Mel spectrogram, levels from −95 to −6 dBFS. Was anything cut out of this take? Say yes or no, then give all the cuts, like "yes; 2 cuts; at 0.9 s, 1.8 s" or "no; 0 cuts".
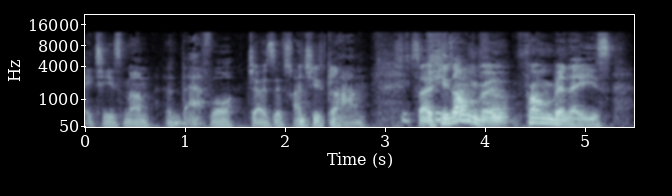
yes; 2 cuts; at 2.1 s, 2.4 s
